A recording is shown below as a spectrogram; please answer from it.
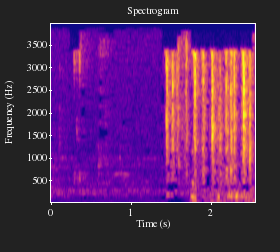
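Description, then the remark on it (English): After a quiet moment, a burst of rapid computer keyboard typing begins, with quick, irregular clicks of keys, as someone searches for a company's Google Business profile by its name and zip code. “And typically, if I'm searching for your company by name, I'm even putting your zip code, it should pop right up.”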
